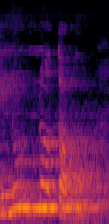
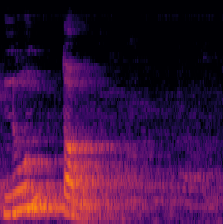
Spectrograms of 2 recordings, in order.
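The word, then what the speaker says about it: ন্যূনতম: এই বানানটি অত্যন্ত গুরুত্বপূর্ণ আমরা স্বাভাবিক বাংলায় সবাই উচ্চারণ করে থাকি যে নূন্যতম নূন্যতম বলার কারণে আমাদের বানানটি ভুল হয় নূন্যতম লিখলে এরকম লিখতে হয় কিন্তু না শব্দটির মূল উচ্চারণ হচ্ছে নুনতম প্রতিযোগিতা প্রতিযোগিতা বানানে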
